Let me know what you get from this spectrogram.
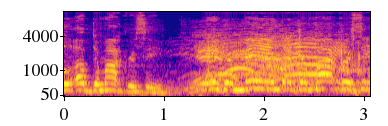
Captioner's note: crowd chanting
